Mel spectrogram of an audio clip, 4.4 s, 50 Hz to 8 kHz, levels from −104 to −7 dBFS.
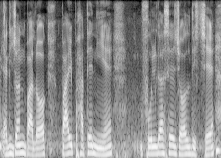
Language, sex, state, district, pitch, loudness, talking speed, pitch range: Bengali, male, Assam, Hailakandi, 135 Hz, -15 LUFS, 120 wpm, 125-145 Hz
